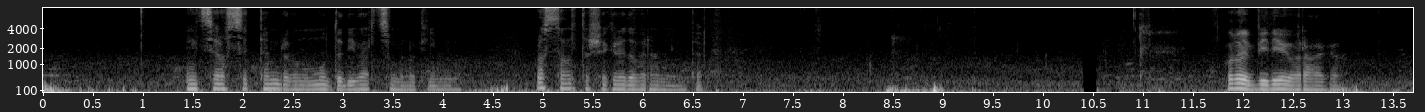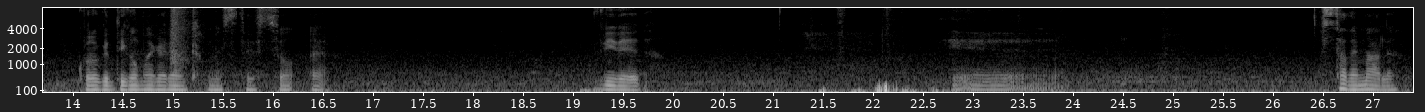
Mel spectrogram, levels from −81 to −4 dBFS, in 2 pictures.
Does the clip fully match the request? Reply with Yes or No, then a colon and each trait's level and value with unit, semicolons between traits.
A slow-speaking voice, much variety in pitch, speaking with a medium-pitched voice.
No: slow, 70 wpm; wide, 6.1 semitones; very low, 90 Hz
